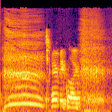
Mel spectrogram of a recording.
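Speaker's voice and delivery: high, drawn-out gasp of recognition; hammed-up amazed discovery; mock astonishment. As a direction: playfully gasp the name, stretched out.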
